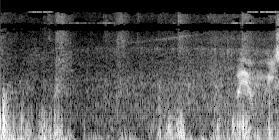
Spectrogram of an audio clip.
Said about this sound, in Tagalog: Nasa bunganga na tayo ng vulkan, malapit. Lakas ng hangin dito.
